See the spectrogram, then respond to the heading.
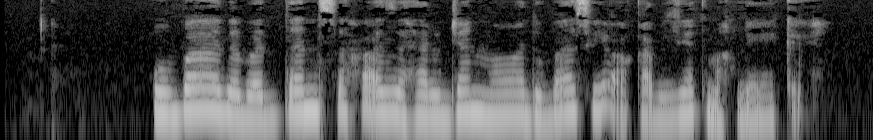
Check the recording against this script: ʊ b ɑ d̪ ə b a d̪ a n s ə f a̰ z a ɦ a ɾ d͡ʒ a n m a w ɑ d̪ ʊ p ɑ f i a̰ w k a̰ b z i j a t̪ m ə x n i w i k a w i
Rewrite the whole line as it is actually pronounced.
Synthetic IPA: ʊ b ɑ d̪ ə b a d̪ a n s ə x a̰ z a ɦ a ɾ d͡ʒ a n m a w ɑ d̪ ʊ b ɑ s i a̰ w q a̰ b z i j a t̪ m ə x n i w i k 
